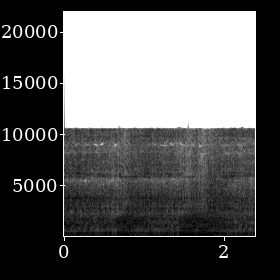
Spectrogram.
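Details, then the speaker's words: Troy-Bilt two-stroke string trimmer after dusting off its clogged air filter, revved hard once warmed up: steady buzz with throttle blips climbing cleanly without bogging or cutting out. "I just dust off the filter and then rev it real hard once I start it up and once it gets warmed up then you"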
